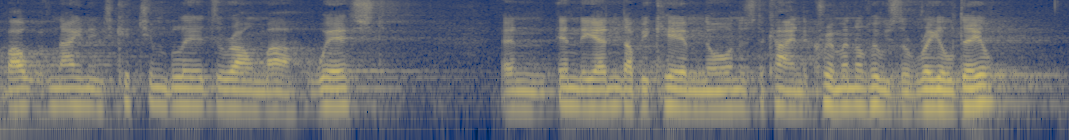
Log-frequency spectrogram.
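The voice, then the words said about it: Mixed English-Scottish accent. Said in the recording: “I'm half between England and Scotland, so I'm like a mix, right, in my accent”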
